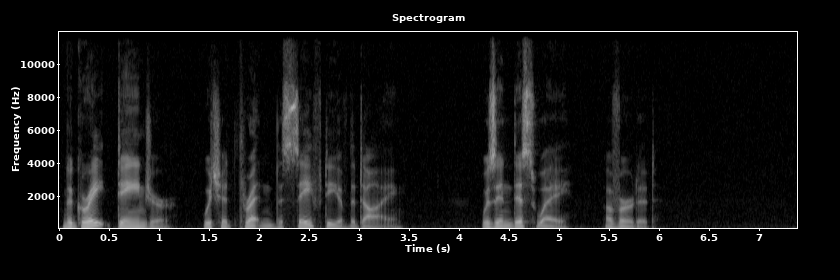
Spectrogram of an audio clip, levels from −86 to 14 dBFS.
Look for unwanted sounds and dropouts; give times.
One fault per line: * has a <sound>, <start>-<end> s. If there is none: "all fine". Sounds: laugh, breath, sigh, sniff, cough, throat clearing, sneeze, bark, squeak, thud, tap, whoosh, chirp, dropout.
all fine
